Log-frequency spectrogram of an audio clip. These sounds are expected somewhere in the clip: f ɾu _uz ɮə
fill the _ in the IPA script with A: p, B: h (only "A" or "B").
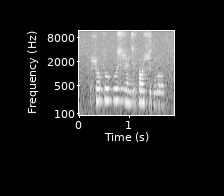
A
